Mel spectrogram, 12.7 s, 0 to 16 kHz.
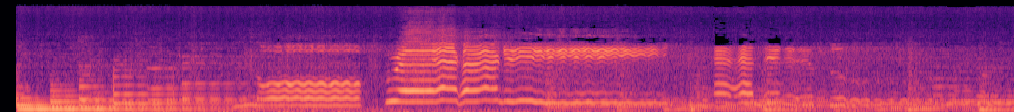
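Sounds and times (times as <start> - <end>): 
steady accompaniment of 1950s R&B doo-wop song: 0.2 - 4.5, 5.2 - 12.6
lead singer's wavering vibrato-laden melody in 1950s R&B doo-wop song: 2.9 - 12.6
harmonizing backing voices of doo-wop vocal group: 3.0 - 12.6.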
